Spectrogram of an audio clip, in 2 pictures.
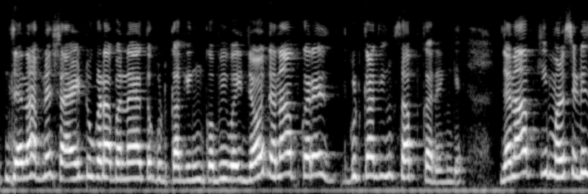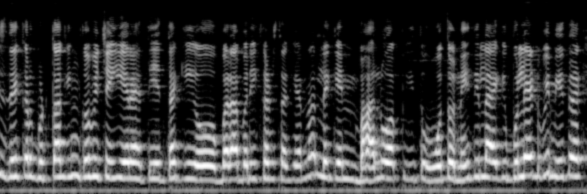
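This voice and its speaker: A woman's voice: high-pitched, fairly quick, darkish tone. A woman hosting a casual gossip podcast, chatty and mocking as she comments on a family. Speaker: podcast host.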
